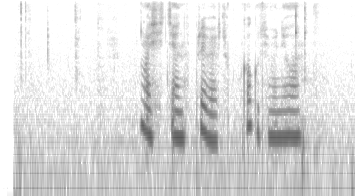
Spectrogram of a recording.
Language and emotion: Russian, sad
